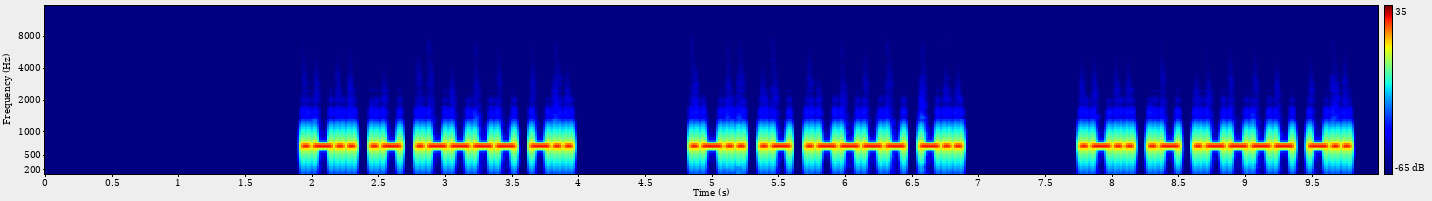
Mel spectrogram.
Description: Morse code, heard as a keyed tone, about 28 wpm, 700 Hz. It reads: LA1D LA1D LA1D
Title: DXCC-100 Call Signs - 4 Characters - Repeated 3x - 28wpm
